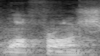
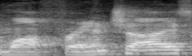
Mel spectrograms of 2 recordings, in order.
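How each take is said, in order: First: The name is said with an exaggerated French pronunciation. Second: The name is said with a plain English pronunciation. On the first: The speaker calls it wrong. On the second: The speaker calls it right.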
